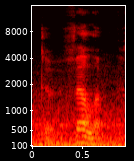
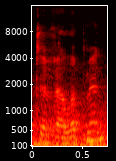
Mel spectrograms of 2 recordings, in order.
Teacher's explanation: So as you can hear develop I stress the second syllable and when I say development same thing stress the second syllable development.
